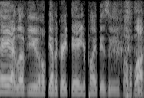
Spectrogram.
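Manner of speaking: mock nice, sweet, loving, affectionate voice. Reading out a meme's voicemail from a girlfriend: imitating a sweet voicemail. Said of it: "it leaves a nice voicemail".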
